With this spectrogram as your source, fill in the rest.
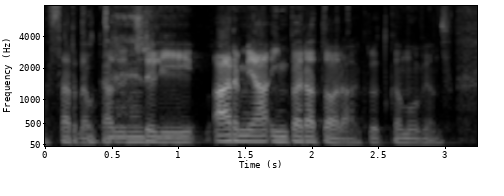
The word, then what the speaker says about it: Sardaukar: pamiętamy w pierwszej części sarda karów to się tak wymawia sardaukar czyli armia Imperatora Krótko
